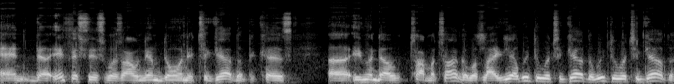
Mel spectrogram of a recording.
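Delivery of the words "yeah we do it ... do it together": smug, patronising, condescending, pitched-up mocking tone. Retelling what Tama Tonga said: mimicking Tama Tonga's condescension. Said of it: "saying it in a in a in a condescending type of way".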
